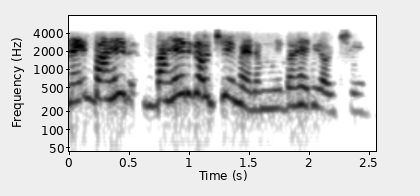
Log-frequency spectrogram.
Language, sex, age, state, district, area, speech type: Marathi, female, 30-45, Maharashtra, Buldhana, urban, conversation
